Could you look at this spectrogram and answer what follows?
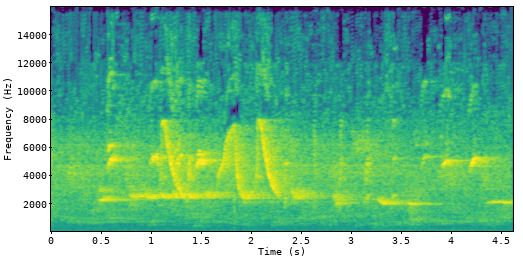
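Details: Hill Prinia singing its 'ngiwit wit' style song, offered as a lure for other birds: high thin whistles and steep up-and-down sweeping notes, with a long flat whistle that drops at the end, over faint background hiss.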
